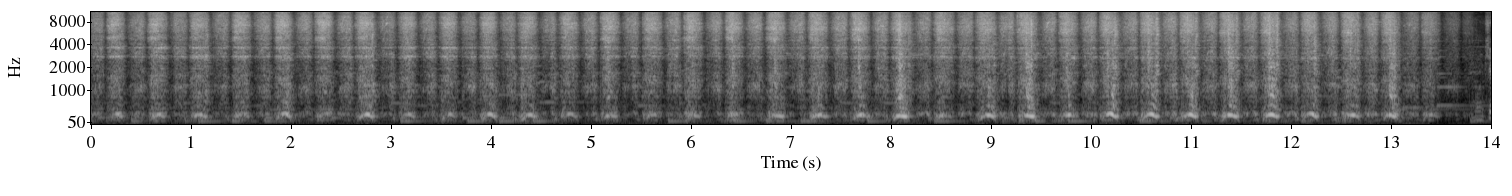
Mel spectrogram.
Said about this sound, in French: Si je prends maintenant ma scie, la Ryoba, avec la dentition faite pour le rip cut, c'est-à-dire dans le sens du fil du bois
